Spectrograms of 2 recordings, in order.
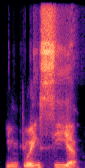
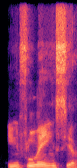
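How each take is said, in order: First: Influencia slowed, weight moved onto -ci-; slow demo of the verb form influencia, stressed on -ci-. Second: Influência slowed, weight on -ên-; slow teaching demo of influência with the stress on -ên-. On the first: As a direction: stretch influencia and lean on the ci syllable. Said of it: "se eu não colocar acento, vai ficar". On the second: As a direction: stretch influência and lean on the ê syllable. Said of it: "onde é que eu tenho a tônica". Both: Shown as a demonstration.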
